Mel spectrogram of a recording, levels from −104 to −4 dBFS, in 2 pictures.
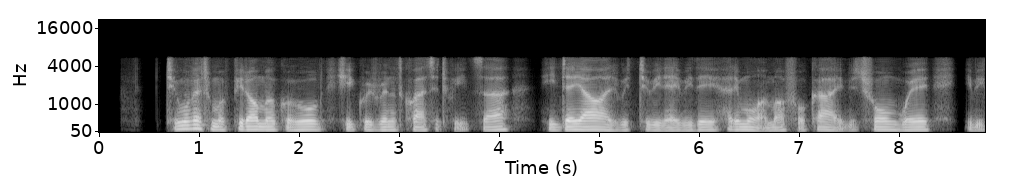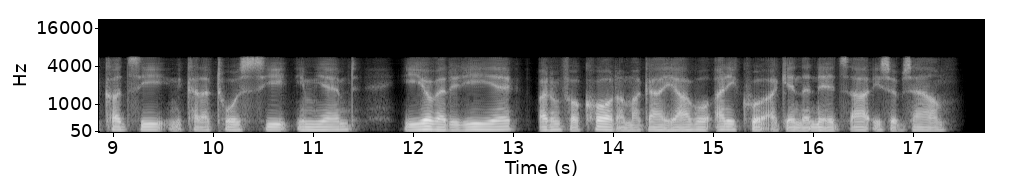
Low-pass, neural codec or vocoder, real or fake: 5.4 kHz; codec, 16 kHz, 0.2 kbps, FocalCodec; fake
